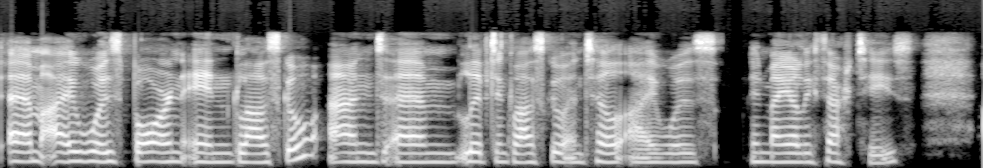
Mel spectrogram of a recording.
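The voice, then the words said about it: Scottish accent. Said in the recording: “as you can tell from the accent, I'm Scottish”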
